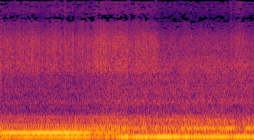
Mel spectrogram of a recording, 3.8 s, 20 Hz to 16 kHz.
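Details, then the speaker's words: Peugeot 207 driven after the hanging rear silencer was cut off, no muffler fitted: deep, booming drone swelling as revs climb, far louder than stock, exhaust running without its silencer. "Pov, t'es dans le 207 Roland Gamos et tu n'as plus de silencieux."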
